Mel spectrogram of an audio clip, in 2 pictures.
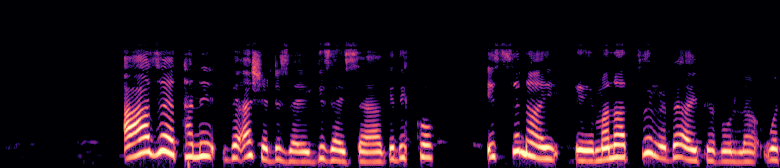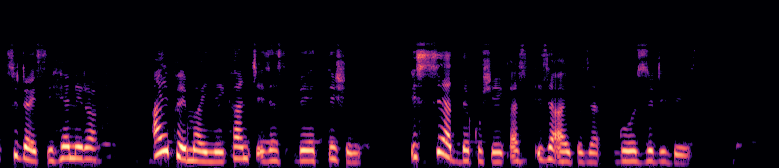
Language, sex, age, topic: Gamo, female, 18-24, government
